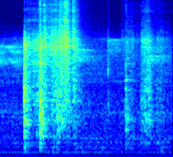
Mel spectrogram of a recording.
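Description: Metal kitchen utensils clinking and scraping: one burst about a third of a second in that lasts over half a second, and a lighter knock near the end.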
